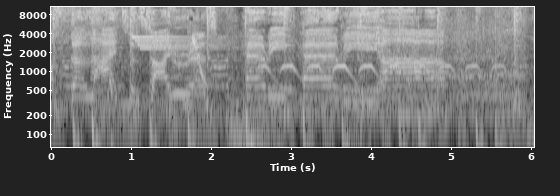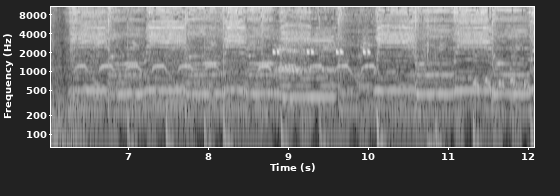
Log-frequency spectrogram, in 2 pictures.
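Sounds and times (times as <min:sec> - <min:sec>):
upbeat children's music: 0:00.0 - 0:12.0.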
